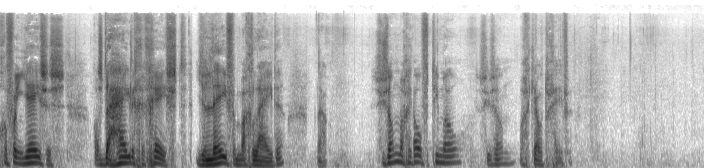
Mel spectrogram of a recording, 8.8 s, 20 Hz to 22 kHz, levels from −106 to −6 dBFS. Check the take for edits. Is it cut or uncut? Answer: cut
